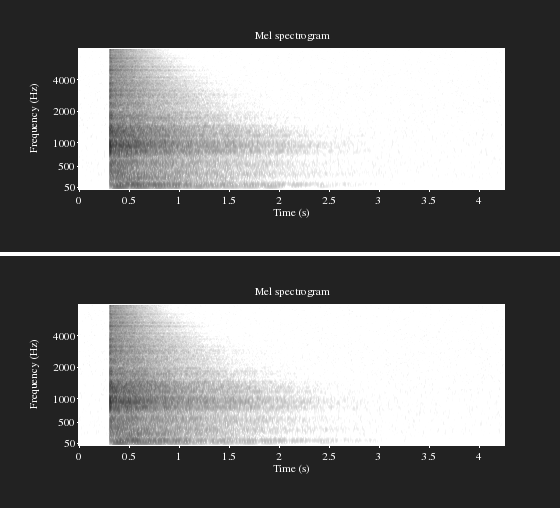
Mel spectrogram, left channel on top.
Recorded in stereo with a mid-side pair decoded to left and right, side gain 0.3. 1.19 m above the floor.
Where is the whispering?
No whispering in this recording.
